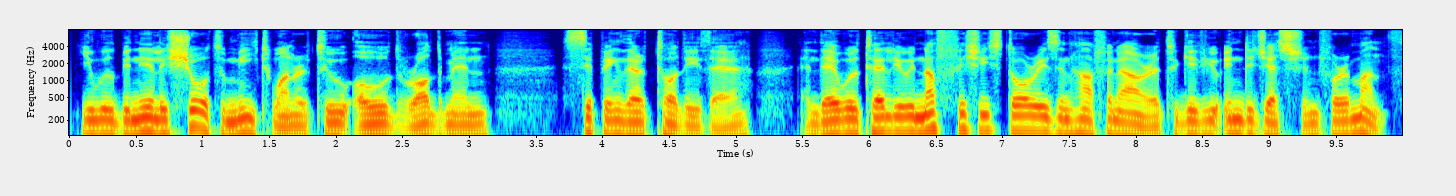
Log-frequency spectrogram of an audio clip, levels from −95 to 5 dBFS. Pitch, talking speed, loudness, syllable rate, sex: 95 Hz, 215 wpm, -17 LUFS, 5.2 syllables/s, male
